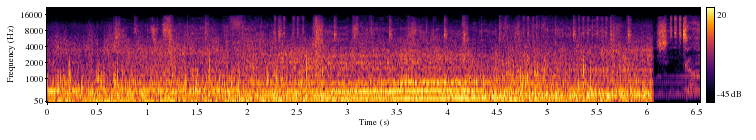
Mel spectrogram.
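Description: Car engine running under way, its pitch rising slowly through the middle, with steady road and wind rumble.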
